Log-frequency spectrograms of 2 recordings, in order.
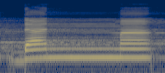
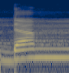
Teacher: dengan Idam bunah atau juga disebut dengan Idgham maalunah cara bacanya harakat tanwin fathah dimasukkan ataupun dileburkan ke dalam huruf mim dengan cara ditekan kemudian ditahan lebih kurang dua kali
